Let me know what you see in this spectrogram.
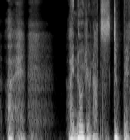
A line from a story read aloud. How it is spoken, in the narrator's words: he stutters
